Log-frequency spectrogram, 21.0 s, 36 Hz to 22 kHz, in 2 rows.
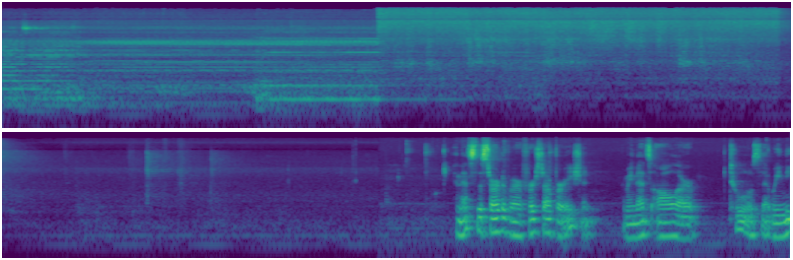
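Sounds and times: mill cutting metal whine: 0.0 - 5.2
compressed air blow gun hiss: 5.0 - 10.6.

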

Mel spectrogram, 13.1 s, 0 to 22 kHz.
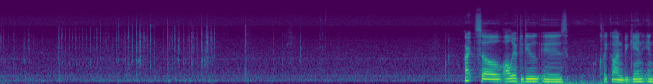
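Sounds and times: typing on computer keyboard: 0.0 - 5.0.

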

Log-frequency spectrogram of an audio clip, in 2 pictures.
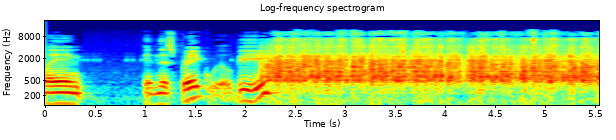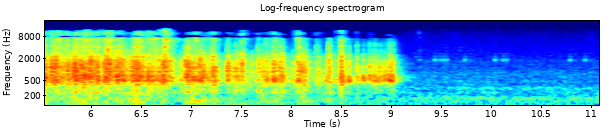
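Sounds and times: poker chips rattling in a container: 2.1 - 9.2.

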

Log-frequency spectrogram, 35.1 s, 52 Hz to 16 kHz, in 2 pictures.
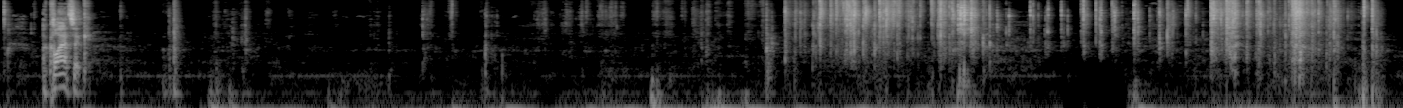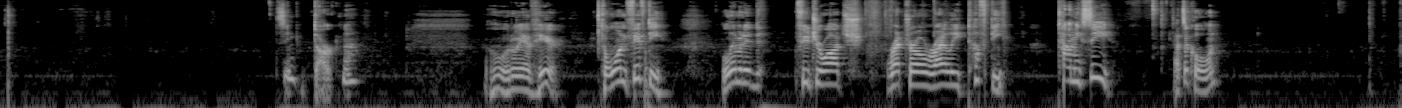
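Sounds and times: foil wrappers tearing and crinkling: 9.8 - 17.3.

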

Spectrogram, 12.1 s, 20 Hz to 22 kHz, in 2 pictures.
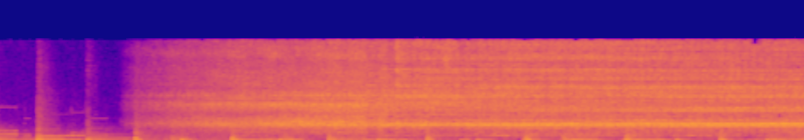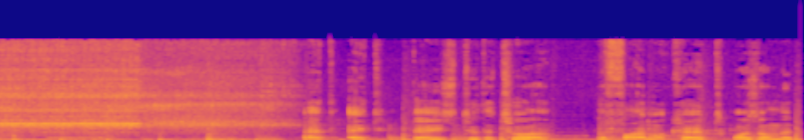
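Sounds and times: background music with plucked notes: 0.0 - 12.0
workshop tool hissing whir: 1.0 - 9.0.

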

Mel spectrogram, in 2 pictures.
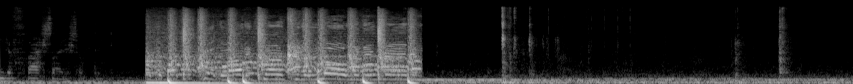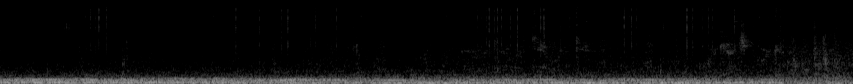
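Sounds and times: ship machinery rumble and hum: 4.2 - 17.0.

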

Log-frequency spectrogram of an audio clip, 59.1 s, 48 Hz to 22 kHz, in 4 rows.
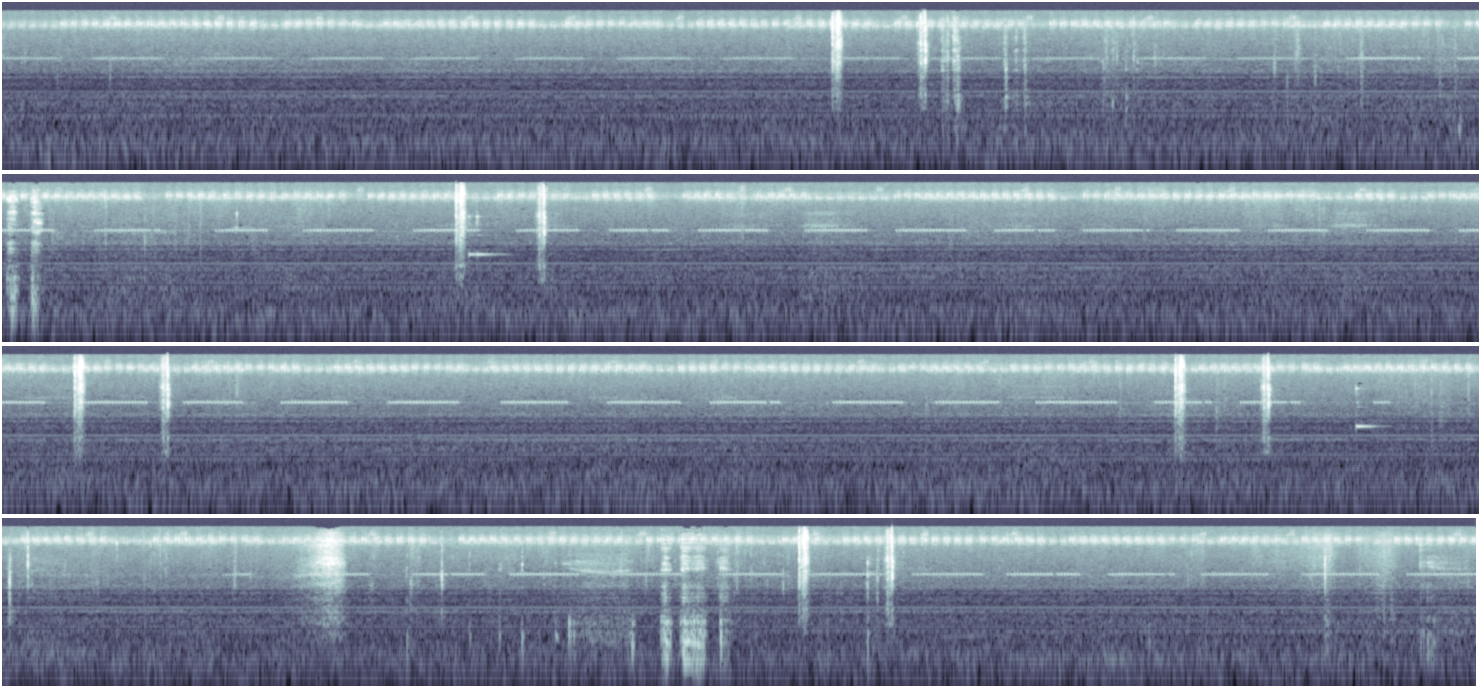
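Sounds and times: crickets trilling: 0.0 - 59.0
sharp clicks: 41.2 - 41.5, 52.1 - 53.3.

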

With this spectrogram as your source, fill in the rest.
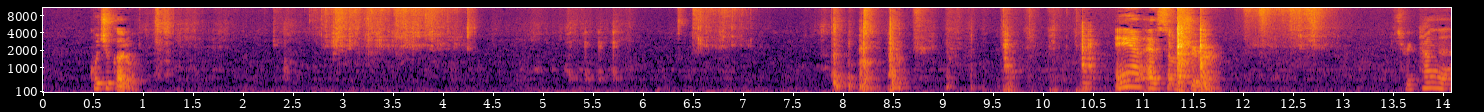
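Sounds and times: chili flakes poured into glass bowl: 2.6 - 4.4.

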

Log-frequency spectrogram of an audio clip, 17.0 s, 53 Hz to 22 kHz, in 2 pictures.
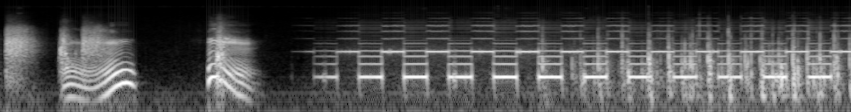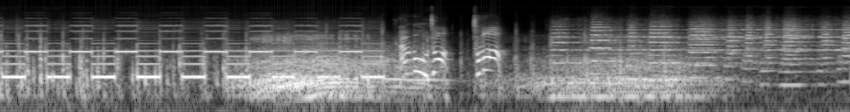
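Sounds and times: electronic alarm beeping: 3.0 - 12.9.

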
